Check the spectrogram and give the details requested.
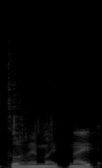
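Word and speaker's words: trondhjemite gneiss: It's a very complicated spelling and pronunciation is Trondheimite gneiss.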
